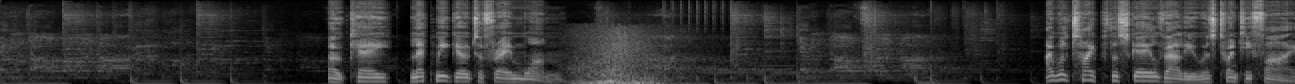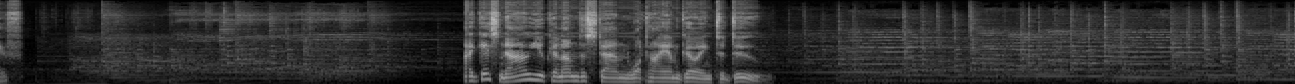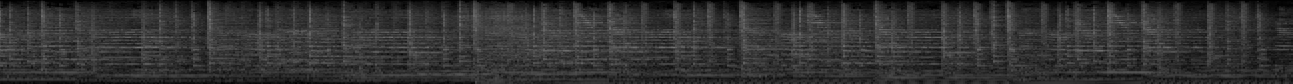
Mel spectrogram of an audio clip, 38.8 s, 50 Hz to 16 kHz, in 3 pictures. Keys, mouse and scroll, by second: 2.3 space, 4.8 click, 6.3-12.7 drag, 12.9 space, 16.1 space, 17.4 click, 17.8 space, 19.9 space, 21.3-24.3 drag, 24.5 space, 28.2 space, 31.2-34.3 drag, 38.6-38.8 drag.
